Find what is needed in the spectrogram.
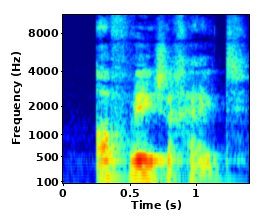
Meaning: absence
- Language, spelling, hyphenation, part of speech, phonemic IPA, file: Dutch, afwezigheid, af‧we‧zig‧heid, noun, /ˌɑfˈʋeː.zəx.ɦɛi̯t/, Nl-afwezigheid.ogg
